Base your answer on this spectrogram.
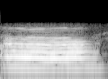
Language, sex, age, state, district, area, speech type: Maithili, female, 45-60, Bihar, Araria, rural, conversation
